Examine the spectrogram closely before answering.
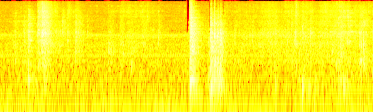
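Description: Cardboard takeout boxes and paper packaging being handled and rustled on a table. Two sharp clacks come close together about two and a half seconds in, with lighter knocks and rustling around them.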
